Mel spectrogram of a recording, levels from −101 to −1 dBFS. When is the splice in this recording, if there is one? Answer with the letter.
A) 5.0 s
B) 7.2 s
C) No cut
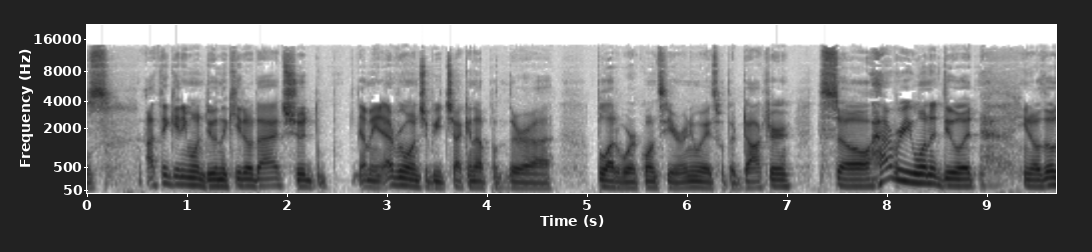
B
